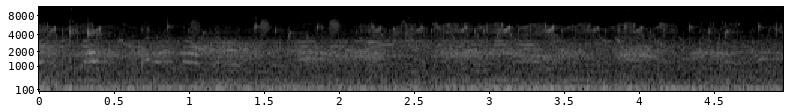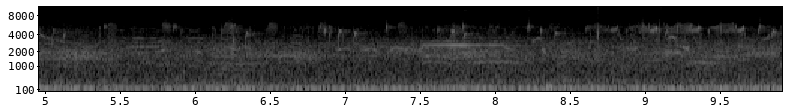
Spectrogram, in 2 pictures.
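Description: Faint birds calling and chirping on and off, over a steady low hum.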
